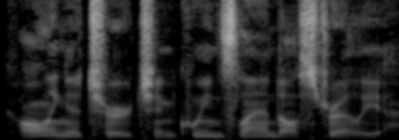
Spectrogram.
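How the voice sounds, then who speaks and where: A man's voice: mid-range voice, brisk, gravelly, crowd noise. A male synthetic voice acting as an AI assistant co-host, polite and matter-of-fact.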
